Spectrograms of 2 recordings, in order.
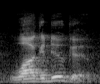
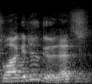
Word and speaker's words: Ouagadougou: And this is correctly pronounced, I think. Ouagadougou. And you're laughing? Really nice. You're really nice. You know? And the capital of Jordan is Amman. Okay, so now, it's Ouagadougou.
